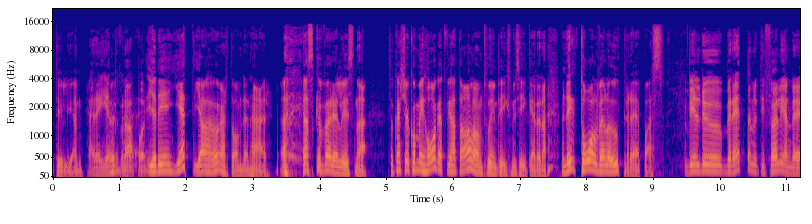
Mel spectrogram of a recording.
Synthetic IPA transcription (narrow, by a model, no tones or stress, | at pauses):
t̪ʰy̰ːd̪lɪ̰ɡə̰næɾɛnjɛt̪ːəbɾɑ̰ːpʰɔd̪jɑːd̪ɛɛnjɛt̪ːjɑːahœːʈɔmd̪ɛnɦæ̰ːɾjɑːskabœɾjalʏsna̰ | sɔkanʂəjaɡkʰɔmːəɪɦoːɡat̪ʋɪhat̪ɑːlaɔmt̪ʰwɪŋpiːksmʉsiːkənɾeːd̪a̰mɛnd̪ɛt̪ʰoːlvɛlːɔɵpːɾḛːpa̰s | vɪld̪ɵbɛɾɛt̪ːanʉːt̪ɪlfœljand̪ə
